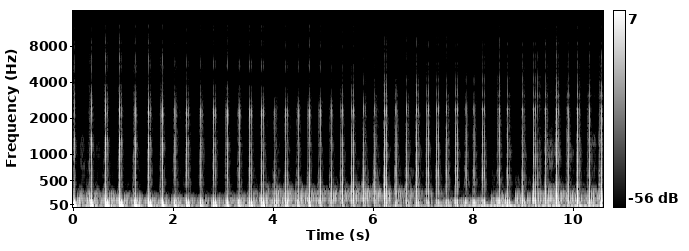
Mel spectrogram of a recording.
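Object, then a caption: Plastic fine-tooth comb. A flat wooden stick is scraped and flicked across the teeth of a small, solid blue plastic fine-tooth hair comb held in the hand. It makes a steady run of about 46 sharp, bright clicks, roughly four per second with slightly uneven spacing, over a low rumbling bed. Each click is crisp and dies away almost at once.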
